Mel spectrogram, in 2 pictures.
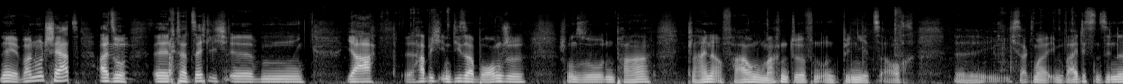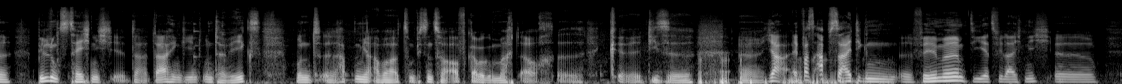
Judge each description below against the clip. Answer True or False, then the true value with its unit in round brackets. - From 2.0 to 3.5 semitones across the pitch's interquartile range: False (4.3 semitones)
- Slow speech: False (175 wpm)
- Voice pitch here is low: True (115 Hz)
